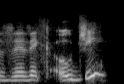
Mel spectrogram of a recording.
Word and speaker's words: Vivek Oji: But the book that I think might be my favorite book of the year is The Death of Vivek Oji.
